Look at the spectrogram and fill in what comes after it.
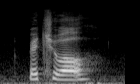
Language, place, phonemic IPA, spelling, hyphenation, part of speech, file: English, California, /ˈɹɪt͡ʃ.u.əl/, ritual, ri‧tu‧al, adjective / noun, En-us-ritual.ogg
- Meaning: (adjective) Related to a rite or repeated set of actions; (noun) A rite; a repeated set of actions, especially in religious contexts (that is, a service)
